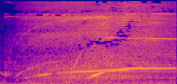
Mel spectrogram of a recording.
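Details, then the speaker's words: RC flying wing with two independent EDFs, one propelling and one blowing air under it for take-off, powering up: high fan whine climbs steeply with a second tone sweeping across; odd noise, cause unclear. "okay that was interesting did you hear the noise it was making"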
